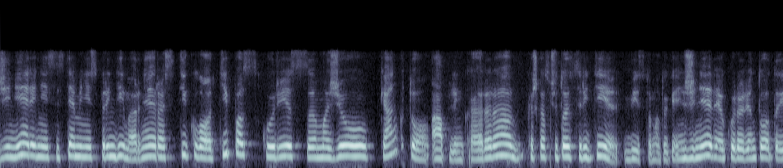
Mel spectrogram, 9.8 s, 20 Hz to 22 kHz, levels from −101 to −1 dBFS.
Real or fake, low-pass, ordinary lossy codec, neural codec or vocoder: real; 7.2 kHz; Opus, 64 kbps; none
